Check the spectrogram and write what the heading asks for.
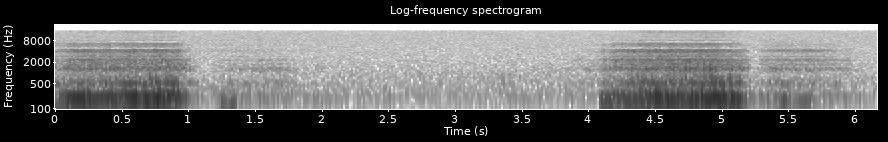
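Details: Person or animal snoring: two loud, harsh rattling snores about four seconds apart, each followed by a short soft breath out; heavy snoring.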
